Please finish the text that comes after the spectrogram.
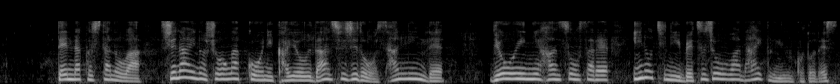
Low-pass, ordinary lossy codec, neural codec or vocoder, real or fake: none; none; codec, 16 kHz, 4.8 kbps, FACodec; fake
